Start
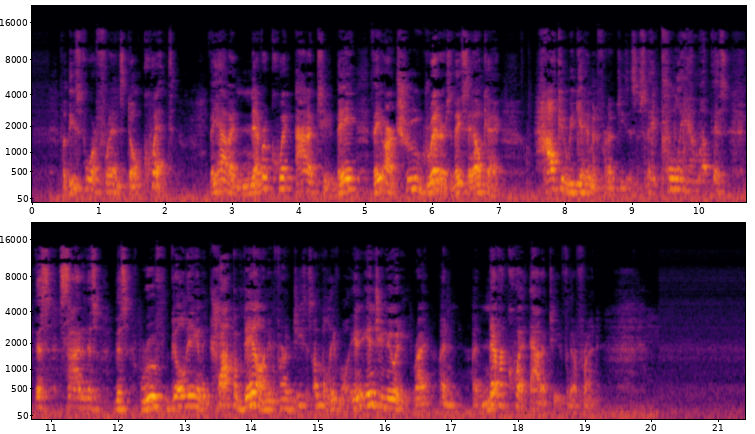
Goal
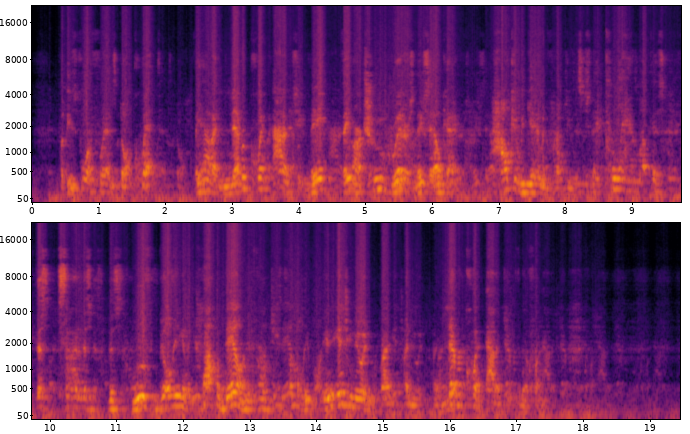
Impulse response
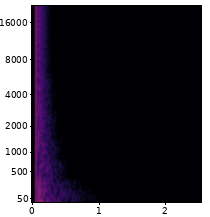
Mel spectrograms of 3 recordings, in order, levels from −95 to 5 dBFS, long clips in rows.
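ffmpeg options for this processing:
-filter_complex "[0:a]equalizer=f=7.8k:t=o:w=0.52:g=4.5,bandreject=f=1.5k:w=18,atempo=1.1,acrusher=bits=4:mode=log:mix=0:aa=0.000001,acrossover=split=470[a][b];[a]aeval=exprs='val(0)*(1-0.7/2+0.7/2*cos(2*PI*3.1*n/s))':c=same[c];[b]aeval=exprs='val(0)*(1-0.7/2-0.7/2*cos(2*PI*3.1*n/s))':c=same[d];[c][d]amix=inputs=2:normalize=0,aecho=1:1:833|1666|2499:0.126|0.0516|0.0212,asplit=2[e][f];[1:a]atrim=start_sample=2205[g];[f][g]afir=irnorm=-1:irlink=0,volume=-7.5dB[h];[e][h]amix=inputs=2:normalize=0"

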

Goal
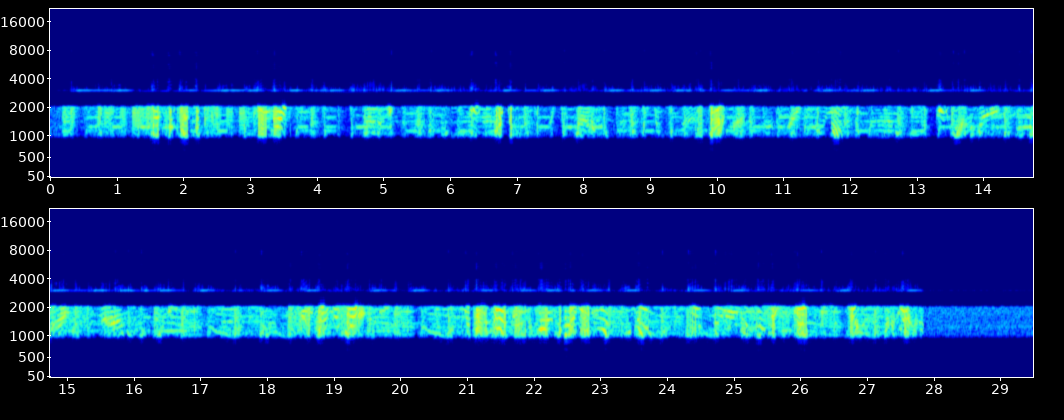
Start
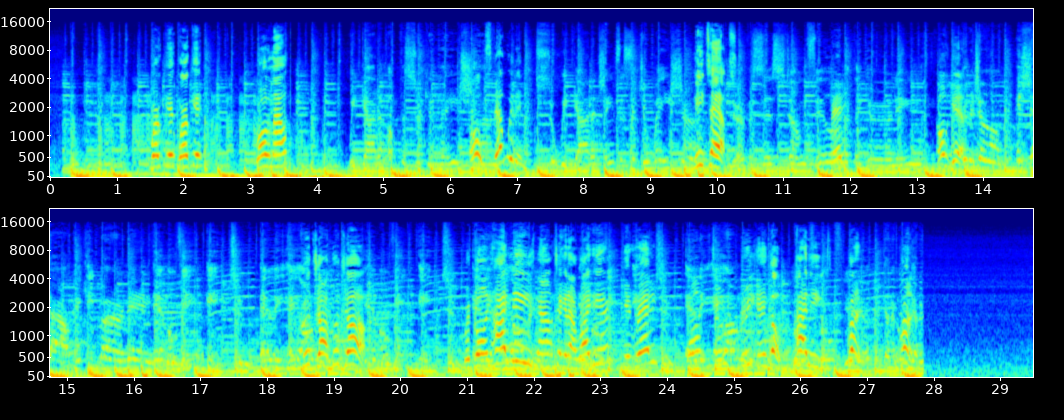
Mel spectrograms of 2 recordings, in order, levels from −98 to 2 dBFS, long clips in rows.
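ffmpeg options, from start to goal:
-af "aeval=exprs='(mod(6.68*val(0)+1,2)-1)/6.68':c=same,lowpass=f=2.5k:t=q:w=0.5098,lowpass=f=2.5k:t=q:w=0.6013,lowpass=f=2.5k:t=q:w=0.9,lowpass=f=2.5k:t=q:w=2.563,afreqshift=-2900,acompressor=threshold=-32dB:ratio=4,afftfilt=real='re*eq(mod(floor(b*sr/1024/1000),2),1)':imag='im*eq(mod(floor(b*sr/1024/1000),2),1)':win_size=1024:overlap=0.75,volume=5.5dB"

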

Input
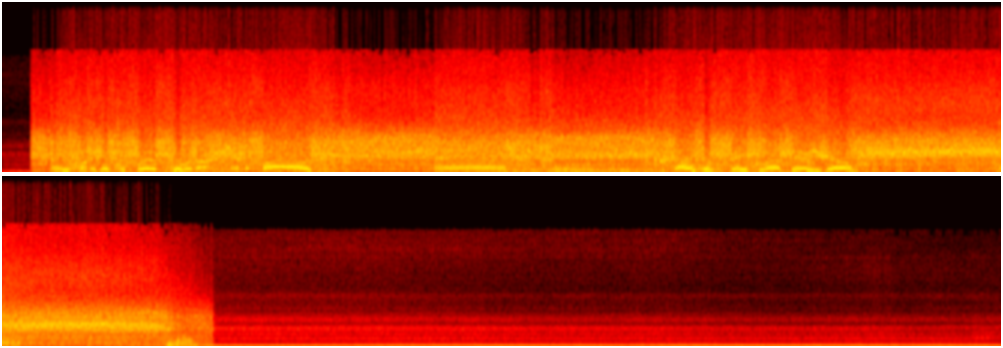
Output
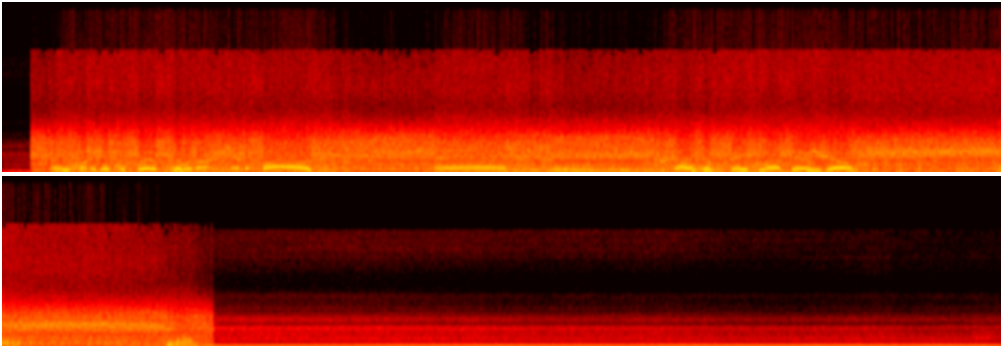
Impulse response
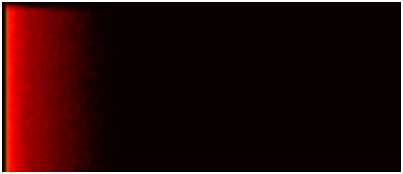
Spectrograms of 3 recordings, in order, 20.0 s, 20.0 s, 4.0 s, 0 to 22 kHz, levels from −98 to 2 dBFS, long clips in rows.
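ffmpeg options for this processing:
-filter_complex "[0:a]highpass=66,equalizer=f=8.4k:t=o:w=0.91:g=-12.5,acrossover=split=920[a][b];[b]alimiter=level_in=7.5dB:limit=-24dB:level=0:latency=1,volume=-7.5dB[c];[a][c]amix=inputs=2:normalize=0,volume=-2.5dB"

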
